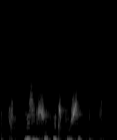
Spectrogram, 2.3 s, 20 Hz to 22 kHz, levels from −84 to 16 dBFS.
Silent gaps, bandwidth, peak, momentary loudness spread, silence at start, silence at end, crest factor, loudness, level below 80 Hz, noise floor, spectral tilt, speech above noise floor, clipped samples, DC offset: none; 15.5 kHz; -28 dBFS; 13 LU; 0.05 s; 0.25 s; 24 dB; -48 LUFS; -76 dBFS; -72 dBFS; -4 dB/octave; 22 dB; under 0.1%; under 0.1%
